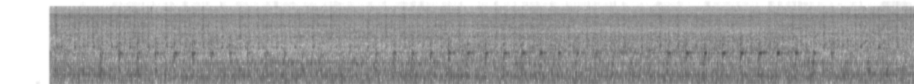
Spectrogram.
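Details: Engine idling with a sharp metallic knock about three times a second, steady and deep in the block: a spun connecting-rod bearing.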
